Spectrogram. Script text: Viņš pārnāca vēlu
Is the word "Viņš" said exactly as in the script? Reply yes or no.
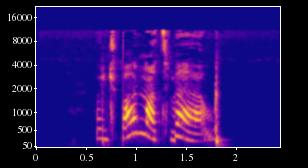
yes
